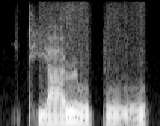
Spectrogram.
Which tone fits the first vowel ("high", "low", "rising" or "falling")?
rising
